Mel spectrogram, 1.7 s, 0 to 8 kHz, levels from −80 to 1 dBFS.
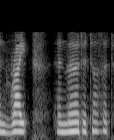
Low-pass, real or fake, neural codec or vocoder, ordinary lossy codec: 7.2 kHz; fake; codec, 16 kHz, 0.2 kbps, FocalCodec; AAC, 16 kbps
